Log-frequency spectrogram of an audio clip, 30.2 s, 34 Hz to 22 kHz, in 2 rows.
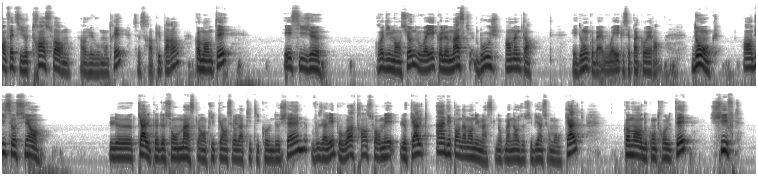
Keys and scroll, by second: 3.7 super+t, 13.2 super+z, 15.0 ↺, 18.4 ctrl+q, 27.6 super+t.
